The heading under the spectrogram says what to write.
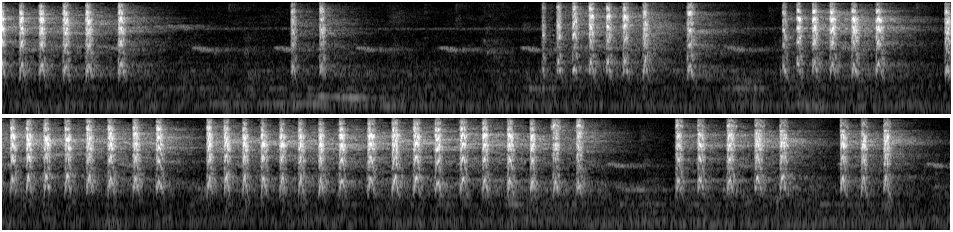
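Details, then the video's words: Eurasian tree sparrow fight: near-continuous strings of rapid, rasping chirps, ten or more per second, with a few short pauses and faint whistles. "BURUNG GEREJA TARUNG"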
